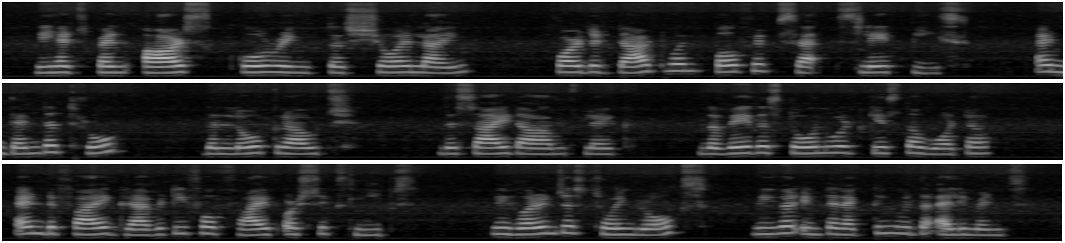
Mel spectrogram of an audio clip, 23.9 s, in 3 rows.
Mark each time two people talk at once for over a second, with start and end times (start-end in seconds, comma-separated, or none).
none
